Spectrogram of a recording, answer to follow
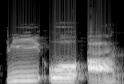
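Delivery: পিওআর spelled out letter by letter, very slowly; slow spelling. Shown as a demonstration. Teacher to students spelling a word, slow and deliberate. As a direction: stretch each letter of পিওআর for the class. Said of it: "তাহলে পর।".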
